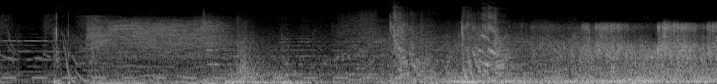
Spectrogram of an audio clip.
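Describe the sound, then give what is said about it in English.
A science-fiction phaser weapon fires from a starship with sweeping energy whooshes and several booming, crashing bursts. The layered blasts grow louder and denser toward the end. “Target the attacking vessels and fire at will. Firing phaser one.”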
